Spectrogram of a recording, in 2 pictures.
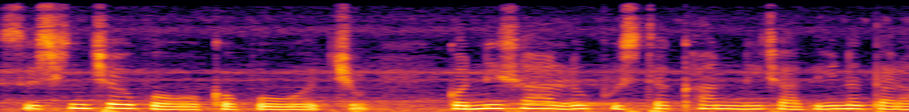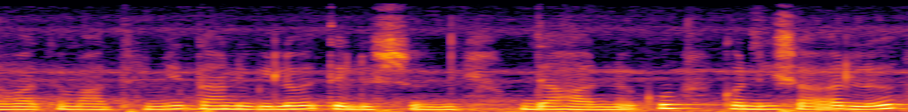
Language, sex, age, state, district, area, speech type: Telugu, female, 18-30, Telangana, Jangaon, rural, spontaneous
